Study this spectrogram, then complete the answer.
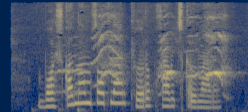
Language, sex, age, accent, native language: Uzbek, female, 25-34, Xorazm, Uzbek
